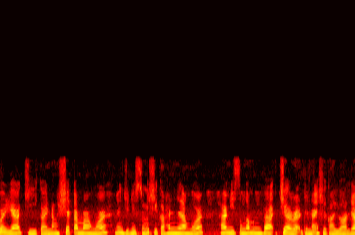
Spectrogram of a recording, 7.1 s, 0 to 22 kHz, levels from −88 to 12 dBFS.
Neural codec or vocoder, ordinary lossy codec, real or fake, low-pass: vocoder, 44.1 kHz, 128 mel bands every 256 samples, BigVGAN v2; none; fake; 7.2 kHz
